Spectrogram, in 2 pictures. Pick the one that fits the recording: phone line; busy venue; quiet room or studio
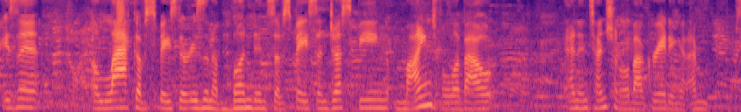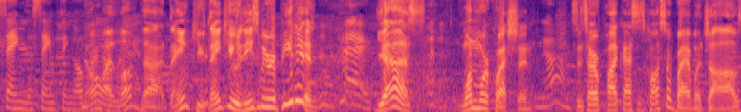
busy venue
